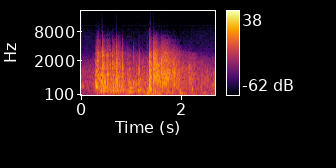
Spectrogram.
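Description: Two shotgun blasts ring out at grouse during a grouse shoot, loud booming reports about a second apart, each trailing off into a rolling echo across open moorland.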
